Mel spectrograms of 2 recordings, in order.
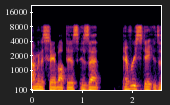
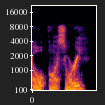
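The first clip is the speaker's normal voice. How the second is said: Midwest accent, somewhat Canadian-sounding. Showing how people from the Midwest talk: Midwest accent. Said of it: "talk with a Midwest accent".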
